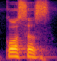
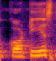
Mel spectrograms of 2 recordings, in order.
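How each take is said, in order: First: कॉशस said kaw-shus with a sh sound; right way. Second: कॉटियस said kaw-ti-us with a t sound; wrong way. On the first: Teacher shows students कॉशस said as kaw-shus. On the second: Teacher warns students against कॉटियस, said kaw-ti-us. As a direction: show the mistake as kaw-ti-us. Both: Shown as a demonstration. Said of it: "इसको कॉटियस ना पढ़ें".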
